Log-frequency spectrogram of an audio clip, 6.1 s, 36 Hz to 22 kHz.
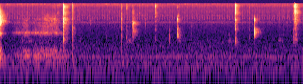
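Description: About half a dozen faint, irregularly spaced clicks and ticks of a half-diamond lock pick and tension tool working the pins inside an Abus 65/50 brass padlock during picking.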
